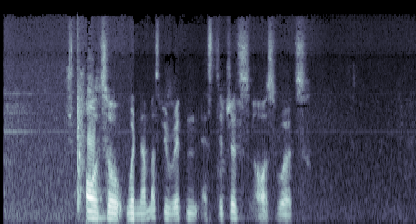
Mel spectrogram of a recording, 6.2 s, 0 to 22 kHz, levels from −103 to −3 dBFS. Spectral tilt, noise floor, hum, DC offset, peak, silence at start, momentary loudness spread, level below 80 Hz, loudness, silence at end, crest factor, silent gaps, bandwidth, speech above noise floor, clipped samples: -5 dB/octave; -64 dBFS; none; under 0.1%; -2 dBFS; 1 s; 19 LU; -58 dBFS; -19 LUFS; 1.7 s; 20 dB; none; 16.5 kHz; 45 dB; under 0.1%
